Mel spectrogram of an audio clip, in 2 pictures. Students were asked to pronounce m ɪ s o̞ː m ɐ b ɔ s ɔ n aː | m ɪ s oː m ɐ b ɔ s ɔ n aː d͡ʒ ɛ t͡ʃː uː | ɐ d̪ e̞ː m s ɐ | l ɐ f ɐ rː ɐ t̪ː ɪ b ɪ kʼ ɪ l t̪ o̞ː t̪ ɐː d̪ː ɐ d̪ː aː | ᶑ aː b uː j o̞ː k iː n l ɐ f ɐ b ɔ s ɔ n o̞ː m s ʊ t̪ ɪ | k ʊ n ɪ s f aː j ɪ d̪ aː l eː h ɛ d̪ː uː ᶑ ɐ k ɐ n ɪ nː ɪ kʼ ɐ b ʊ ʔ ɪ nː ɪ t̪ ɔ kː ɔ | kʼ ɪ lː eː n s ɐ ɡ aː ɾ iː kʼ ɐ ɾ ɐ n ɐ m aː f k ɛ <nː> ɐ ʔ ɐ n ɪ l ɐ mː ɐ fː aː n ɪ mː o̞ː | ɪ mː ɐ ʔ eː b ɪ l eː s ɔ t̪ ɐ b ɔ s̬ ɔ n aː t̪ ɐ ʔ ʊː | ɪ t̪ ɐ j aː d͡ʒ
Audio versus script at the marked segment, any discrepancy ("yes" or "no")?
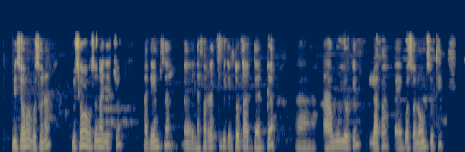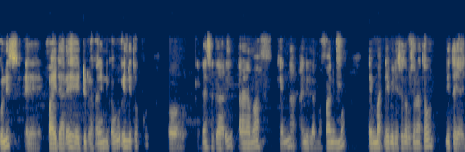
no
